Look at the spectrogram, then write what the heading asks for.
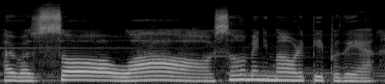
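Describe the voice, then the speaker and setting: A Japanese woman, a native Japanese speaker, tells her migration story in simple, halting English and laughs often. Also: fairly low pitch, fairly even intonation, darkish tone, a little hiss or hum. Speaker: interviewee. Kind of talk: personal story, monologue.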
